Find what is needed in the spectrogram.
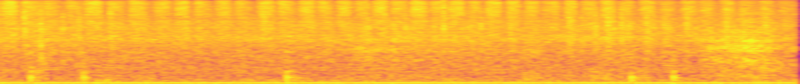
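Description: Near silence: room tone with a steady low hum and a few faint ticks.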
